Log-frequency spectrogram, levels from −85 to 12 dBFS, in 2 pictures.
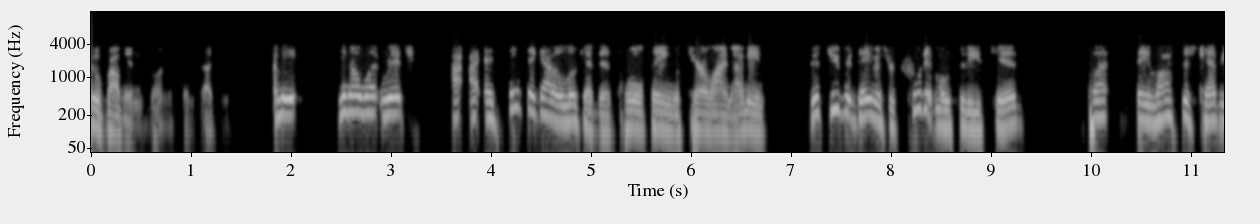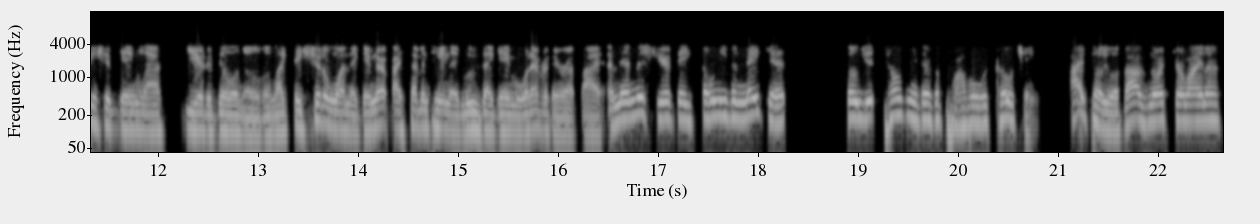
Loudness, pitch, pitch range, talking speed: -25 LUFS, 145 Hz, 110-175 Hz, 240 wpm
